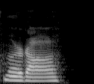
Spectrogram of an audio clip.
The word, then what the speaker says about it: Murdaugh: So Rudolph Murdaugh, it's like it rhymes. It kind of does not roll off the tongue the way you think it would.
